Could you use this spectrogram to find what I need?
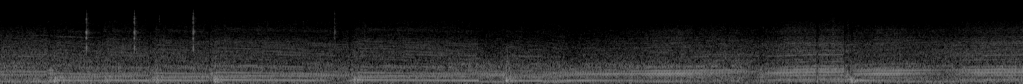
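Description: A race car engine roars steadily on a track, loud and continuous, with its pitch dropping and climbing again at repeated gear changes throughout.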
